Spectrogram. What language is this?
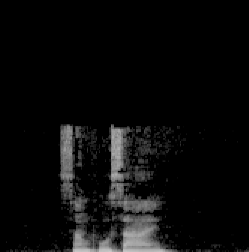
Cantonese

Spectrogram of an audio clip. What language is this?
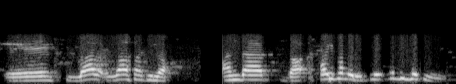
Nepali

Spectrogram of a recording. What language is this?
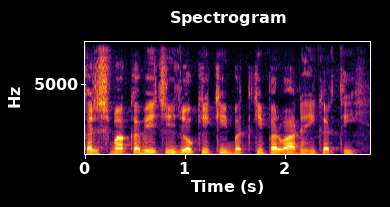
Hindi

